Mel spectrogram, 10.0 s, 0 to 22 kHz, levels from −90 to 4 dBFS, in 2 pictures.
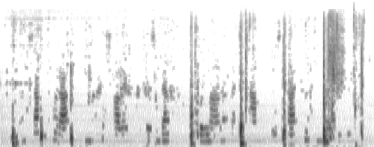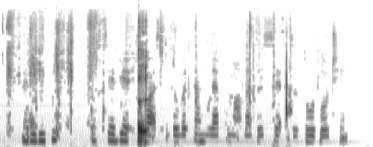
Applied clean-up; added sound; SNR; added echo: classical method spectral subtraction.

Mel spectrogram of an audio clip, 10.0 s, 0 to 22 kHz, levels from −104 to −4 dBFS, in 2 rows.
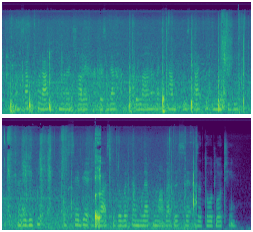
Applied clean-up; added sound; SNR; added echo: none; Burping, eructation; -3 dB; none.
